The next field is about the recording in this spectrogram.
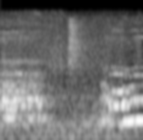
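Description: A dog howls in drawn-out, wavering tones, a sustained cry that rises and falls across about two seconds, fairly loud over a steady background hum.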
